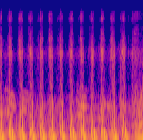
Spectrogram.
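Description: Rapid automatic gunfire from the Apex Legends video game rattles in a steady, evenly spaced burst of about a dozen loud, close shots.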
